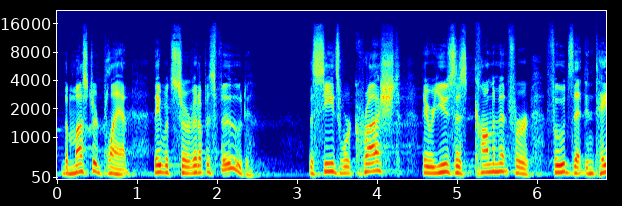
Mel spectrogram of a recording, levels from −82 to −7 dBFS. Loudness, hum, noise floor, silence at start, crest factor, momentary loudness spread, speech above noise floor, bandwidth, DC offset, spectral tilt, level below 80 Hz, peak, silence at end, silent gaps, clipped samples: -23 LUFS; none; -59 dBFS; 0.05 s; 16 dB; 7 LU; 36 dB; 16 kHz; under 0.1%; -5 dB/octave; -74 dBFS; -8 dBFS; 0 s; none; under 0.1%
